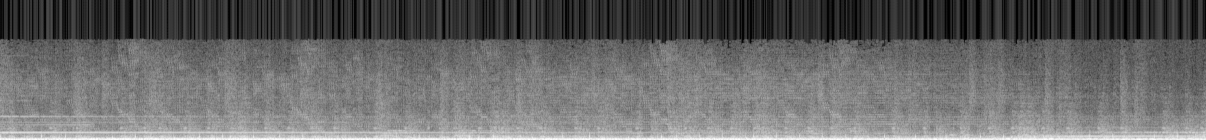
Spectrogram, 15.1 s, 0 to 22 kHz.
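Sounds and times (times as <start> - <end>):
sustained high tone: 0.0 - 11.0
low throbbing drone rumble: 0.0 - 15.0.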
